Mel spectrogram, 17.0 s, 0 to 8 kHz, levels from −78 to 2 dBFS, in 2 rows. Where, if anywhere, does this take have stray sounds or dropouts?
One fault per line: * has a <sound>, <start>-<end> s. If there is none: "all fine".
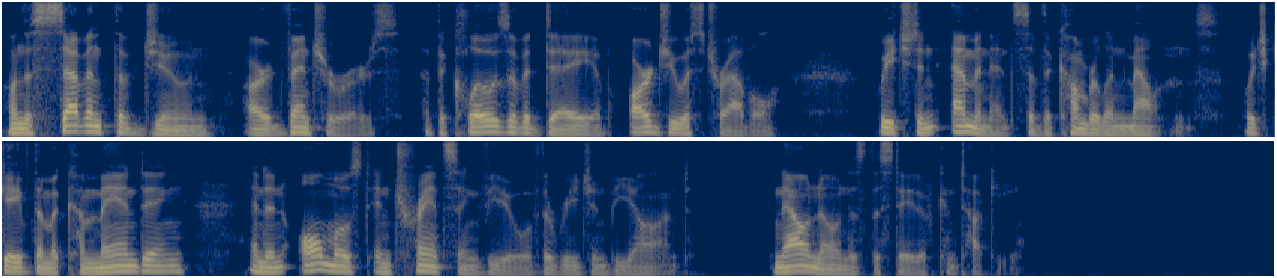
all fine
